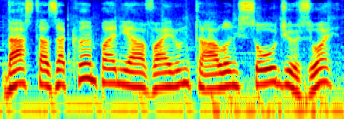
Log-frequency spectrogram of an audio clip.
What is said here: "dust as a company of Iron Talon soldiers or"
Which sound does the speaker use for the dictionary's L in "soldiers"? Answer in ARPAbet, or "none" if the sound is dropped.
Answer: W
